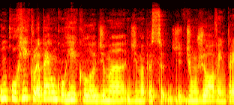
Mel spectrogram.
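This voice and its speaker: A woman talks at a fairly quick pace with ordinary pitch variation. Noticeable background noise runs beneath her voice. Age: 40s. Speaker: business executive. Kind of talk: podcast interview.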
